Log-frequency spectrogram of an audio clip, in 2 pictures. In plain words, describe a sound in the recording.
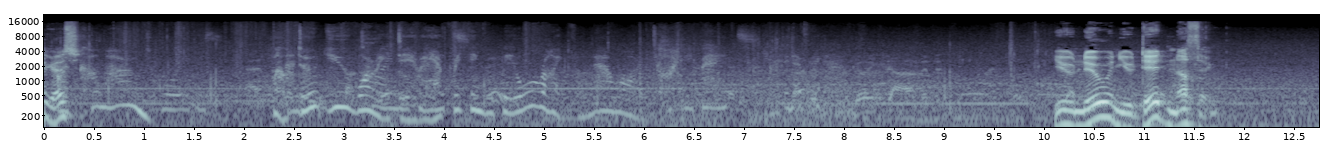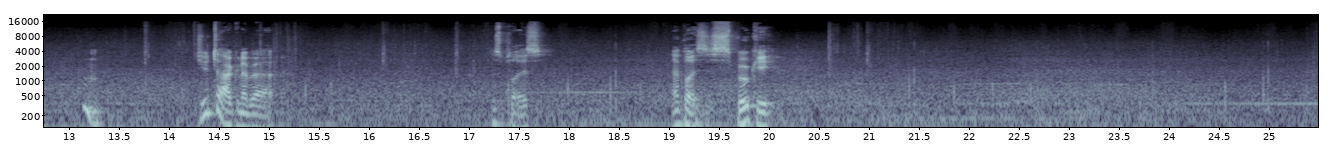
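Footsteps tread softly along a path.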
